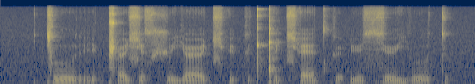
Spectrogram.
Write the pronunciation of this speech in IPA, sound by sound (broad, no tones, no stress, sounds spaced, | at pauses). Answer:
ǀ uː r y ǁ œ ɕ œ s ʃ y j œː t͡ɕʰ y k y t ǃ ʏ t͡ɕʰ ɛː t k ʏ ʔ yː s z ʏː j uː t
